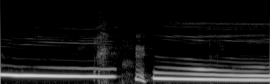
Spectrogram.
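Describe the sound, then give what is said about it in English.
A voice imitates a rumbling stomach with a groaning, whale-like sound: two long, low, droning moans that slowly slide downward in pitch, broken by a brief gurgling catch in the middle, loud. “It was like a blue whale was on my stomach.”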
